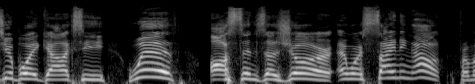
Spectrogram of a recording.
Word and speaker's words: Zajur: And ladies and gentlemen, if you want to reach Austin, go to @Austin Zajur. That's how you pronounce it, but it's Zajur.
